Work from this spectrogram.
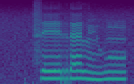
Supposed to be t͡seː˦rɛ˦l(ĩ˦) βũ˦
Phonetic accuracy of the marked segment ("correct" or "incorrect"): incorrect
